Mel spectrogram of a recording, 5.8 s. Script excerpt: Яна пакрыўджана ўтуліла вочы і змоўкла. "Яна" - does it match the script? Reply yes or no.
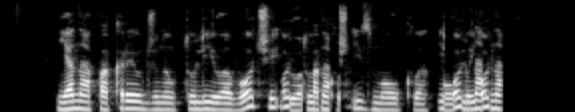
yes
